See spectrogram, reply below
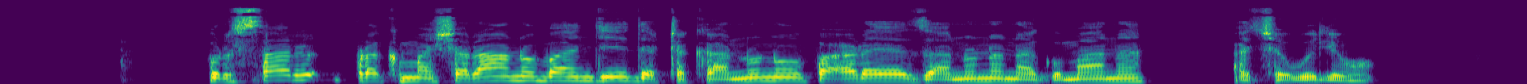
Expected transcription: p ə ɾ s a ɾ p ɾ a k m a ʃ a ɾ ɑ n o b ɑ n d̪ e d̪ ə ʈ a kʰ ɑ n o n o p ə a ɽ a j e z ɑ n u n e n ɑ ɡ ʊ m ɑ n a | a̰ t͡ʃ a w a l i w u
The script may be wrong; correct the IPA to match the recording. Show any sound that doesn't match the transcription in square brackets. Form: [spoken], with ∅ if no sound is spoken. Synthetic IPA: p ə ɾ s a ɾ p [ɽ] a k m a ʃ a ɾ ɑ n o b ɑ n d̪ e d̪ ə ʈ a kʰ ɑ n [u] n o p ə a ɽ a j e z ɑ n u n [a] n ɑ ɡ ʊ m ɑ n a | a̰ t͡ʃ a w [ə] l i w u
